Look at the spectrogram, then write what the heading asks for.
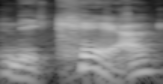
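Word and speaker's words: Nicaea: born in a town called NAA we we pronounce it NAA the Greeks pronounced it Nika comes from the Greek word for victory or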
